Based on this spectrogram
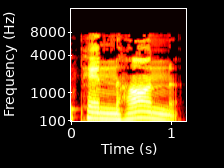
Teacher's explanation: نون در نزد هاء ساکنه که اومده قشنگ اظهار شده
